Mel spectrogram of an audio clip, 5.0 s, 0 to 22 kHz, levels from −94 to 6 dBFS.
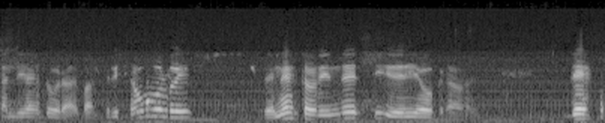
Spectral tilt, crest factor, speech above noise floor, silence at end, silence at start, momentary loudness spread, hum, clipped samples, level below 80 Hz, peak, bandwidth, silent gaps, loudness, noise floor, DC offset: -6 dB/octave; 20 dB; 23 dB; 0 s; 0 s; 16 LU; none; under 0.1%; -56 dBFS; -6 dBFS; 16.5 kHz; none; -27 LUFS; -49 dBFS; under 0.1%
